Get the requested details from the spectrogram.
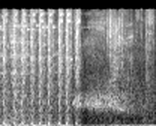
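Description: A fiery explosion bursts and crackles.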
